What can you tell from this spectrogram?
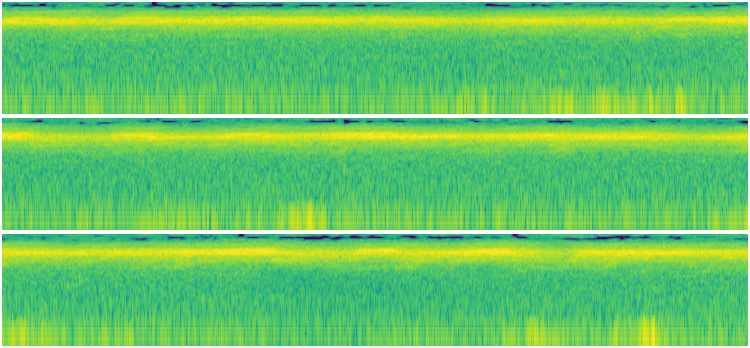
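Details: Japanese cicadas, males singing with their tymbals in summer, fill the air with a continuous high-pitched shrilling that swells and dips softly, with brief dips in loudness near four and ten seconds.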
